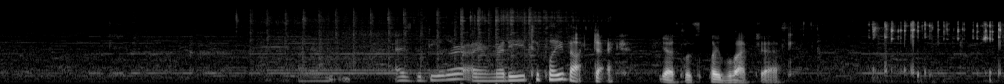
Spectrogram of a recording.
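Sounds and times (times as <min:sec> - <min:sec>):
speech: 0:03.4 - 0:08.0
dice being rolled in a game of blackjack: 0:08.7 - 0:10.0.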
